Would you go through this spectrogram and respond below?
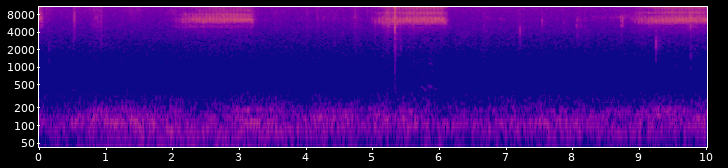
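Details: Chorthippus pullus, the gravel grasshopper, giving short high hissing buzzes roughly every three seconds, quiet against a low rumbling background with a few faint ticks.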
